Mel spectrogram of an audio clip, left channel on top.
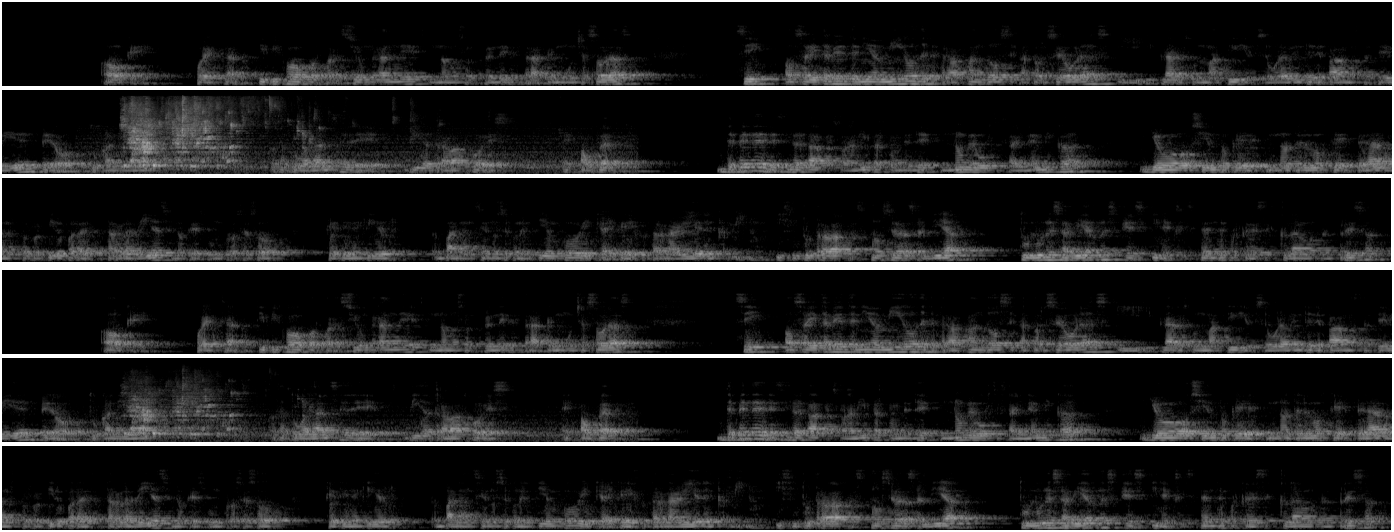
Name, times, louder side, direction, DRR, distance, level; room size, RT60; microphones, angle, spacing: voice 1, 1.0-1.5 1.9-6.3 6.5-6.8 7.3-15.4 16.6-17.7 17.9-19.0 19.5-20.2 21.1-24.7 25.3-30.5 31.0-31.7 32.1-37.4 38.0-41.5, equal, 50° right, 2 dB, 7.2 m, -37 dB
sound 1, 14.6-20.3, left 6 dB, 85° left, 1.4 m, -37 dB
23.0 x 16.5 x 9.7 m, 1.1 s
head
